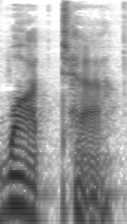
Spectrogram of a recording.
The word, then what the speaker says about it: water: Running water，美式发音读 water，英式发音读 water，所以这是区别啊。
